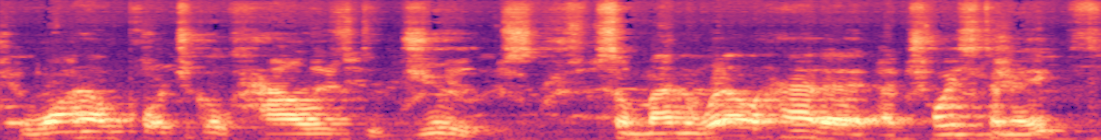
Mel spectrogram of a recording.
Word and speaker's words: Manuel: But luckily for today, the only Portuguese king we're going to talk about is Manuel, which is pronounced Frank? No, Manuel.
